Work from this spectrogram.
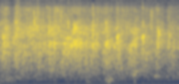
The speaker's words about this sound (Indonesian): Boleh tepuk tangan buat Tuhan, Saudara.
